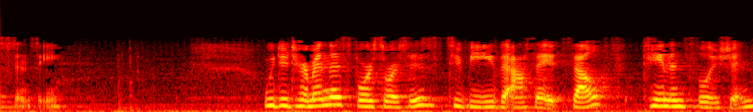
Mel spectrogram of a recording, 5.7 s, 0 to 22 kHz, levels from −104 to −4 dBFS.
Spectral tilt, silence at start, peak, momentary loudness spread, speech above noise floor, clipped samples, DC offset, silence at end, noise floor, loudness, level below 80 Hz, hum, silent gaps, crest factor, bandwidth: -4 dB/octave; 0 s; -20 dBFS; 16 LU; 22 dB; under 0.1%; under 0.1%; 0 s; -57 dBFS; -36 LUFS; -60 dBFS; none; none; 18 dB; 5.6 kHz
